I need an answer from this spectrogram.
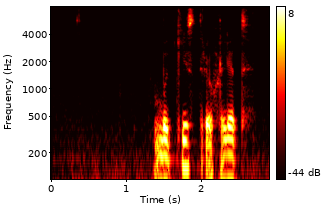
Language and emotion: Russian, neutral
